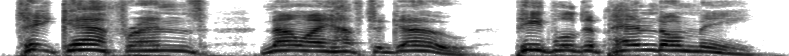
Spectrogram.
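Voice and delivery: high, loud hero voice; heroic farewell. Acted. Breezy saying goodbye before flying off. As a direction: bid farewell nobly.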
